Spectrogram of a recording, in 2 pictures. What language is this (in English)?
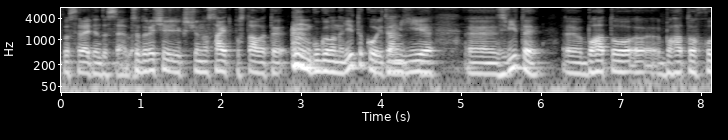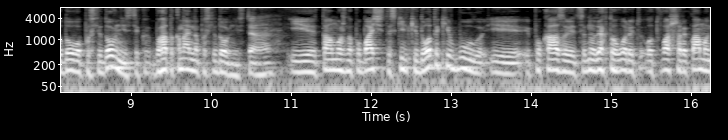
Ukrainian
